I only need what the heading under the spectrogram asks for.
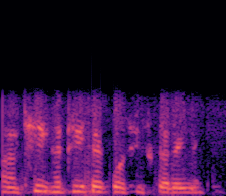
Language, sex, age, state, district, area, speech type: Hindi, female, 30-45, Uttar Pradesh, Mau, rural, conversation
